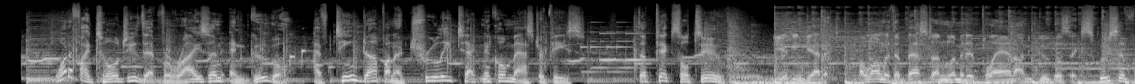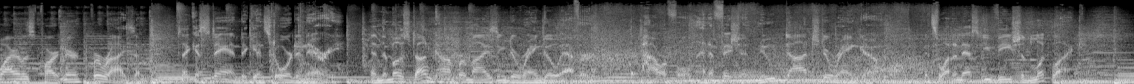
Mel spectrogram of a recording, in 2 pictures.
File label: Male Commercial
